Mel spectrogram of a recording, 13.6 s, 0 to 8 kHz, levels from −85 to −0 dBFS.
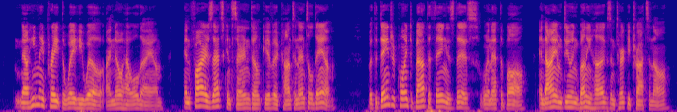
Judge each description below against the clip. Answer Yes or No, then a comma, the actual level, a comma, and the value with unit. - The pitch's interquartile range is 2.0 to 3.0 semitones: No, average, 3.6 semitones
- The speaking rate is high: Yes, fast, 210 wpm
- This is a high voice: No, low, 120 Hz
